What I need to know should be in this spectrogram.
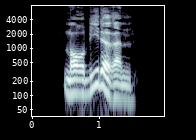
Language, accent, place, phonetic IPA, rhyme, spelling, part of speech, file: German, Germany, Berlin, [mɔʁˈbiːdəʁəm], -iːdəʁəm, morbiderem, adjective, De-morbiderem.ogg
- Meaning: strong dative masculine/neuter singular comparative degree of morbid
